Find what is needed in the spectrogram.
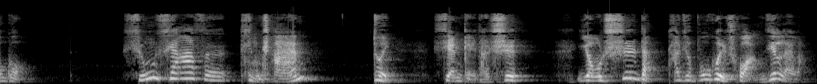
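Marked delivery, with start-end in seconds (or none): none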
